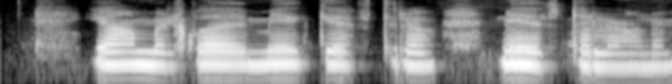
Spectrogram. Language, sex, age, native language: Icelandic, female, 11, Icelandic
